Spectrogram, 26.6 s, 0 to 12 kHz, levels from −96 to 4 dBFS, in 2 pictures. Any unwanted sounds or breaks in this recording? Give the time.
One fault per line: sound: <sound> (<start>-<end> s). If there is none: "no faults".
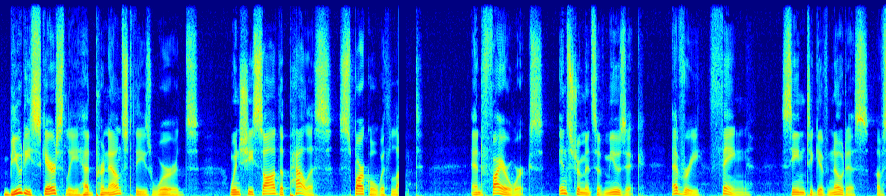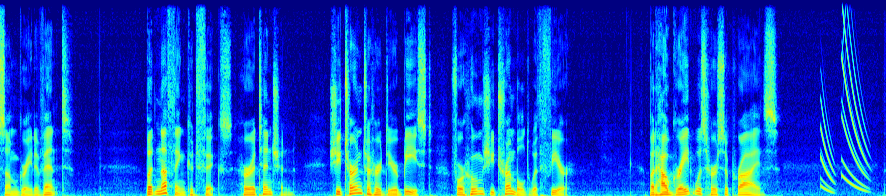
sound: dropout (6.0-6.1 s)
sound: chirp (25.6-26.4 s)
